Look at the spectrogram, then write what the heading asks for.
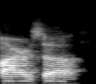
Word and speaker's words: Favre: Here we have the 91 Stadium Club Brett Favre rookie card. This card is notable because, of course, they spelled his name wrong. Spelled F-A-R-V-E like it sounds.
